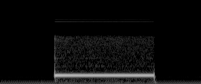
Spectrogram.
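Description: A telephone ringing tone sounds while a call is placed, one steady mid-pitched beep lasting about a second, alone between quiet pauses.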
